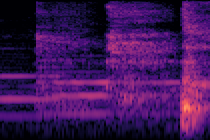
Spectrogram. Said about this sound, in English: It's making me cough.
